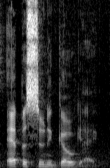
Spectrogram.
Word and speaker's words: episynagoge: that word in Greek is episynagoge. Spell it E-P-I-S-Y-N-A-G-O-G-E.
